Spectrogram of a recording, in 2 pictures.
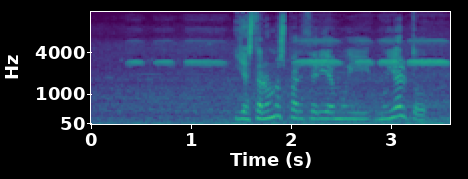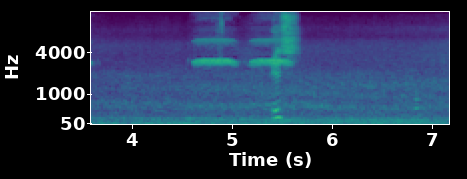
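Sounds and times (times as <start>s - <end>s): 
traffic rumble: 0.0s - 7.1s
short high-pitched car horn beeps: 0.3s - 3.6s, 4.6s - 5.7s
speech: 1.4s - 3.6s, 5.4s - 5.8s.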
